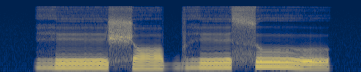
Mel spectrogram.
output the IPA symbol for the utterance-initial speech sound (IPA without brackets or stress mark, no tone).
ɦ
